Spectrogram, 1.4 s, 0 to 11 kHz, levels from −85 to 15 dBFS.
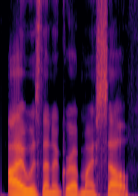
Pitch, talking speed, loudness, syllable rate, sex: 170 Hz, 260 wpm, -18 LUFS, 5.7 syllables/s, female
